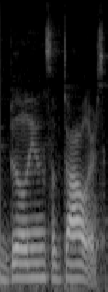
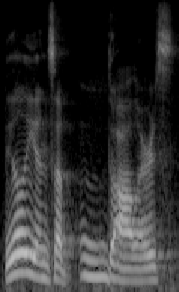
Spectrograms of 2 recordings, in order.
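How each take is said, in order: First: The consonants have almost no voicing. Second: The consonants are buzzed with heavy voicing. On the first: The speaker calls it right. "we don't usually voice them" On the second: The speaker calls it wrong. "They will add a lot of voicing"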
